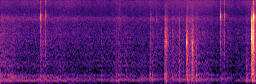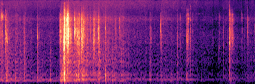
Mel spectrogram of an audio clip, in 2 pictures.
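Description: Typing on a computer keyboard produces faint, irregular key clicks at a scattered, uneven pace, with a few slightly louder taps in the middle.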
